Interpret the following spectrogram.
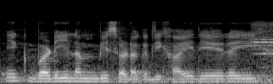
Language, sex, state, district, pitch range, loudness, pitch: Hindi, male, Uttar Pradesh, Saharanpur, 130-140 Hz, -18 LUFS, 135 Hz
